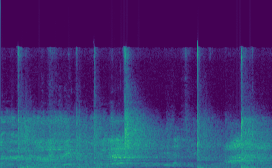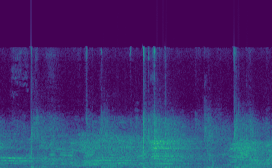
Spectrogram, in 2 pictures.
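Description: Basketball bouncing at irregular intervals on a gym floor during a pickup game, heard over players' voices in a large gymnasium.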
